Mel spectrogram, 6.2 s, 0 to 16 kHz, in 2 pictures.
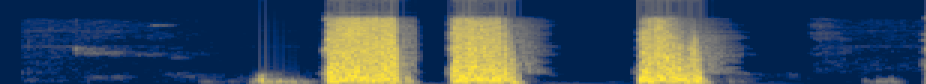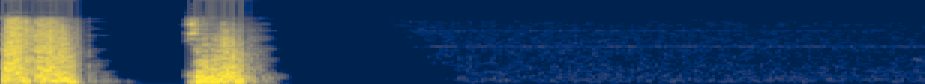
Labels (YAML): expert_labels:
- quality: poor
  cough_type: unknown
  dyspnea: false
  wheezing: false
  stridor: false
  choking: false
  congestion: false
  nothing: true
  diagnosis: healthy cough
  severity: pseudocough/healthy cough
- quality: poor
  cough_type: unknown
  dyspnea: false
  wheezing: false
  stridor: false
  choking: false
  congestion: false
  nothing: true
  diagnosis: upper respiratory tract infection
  severity: unknown
- quality: no cough present
  dyspnea: false
  wheezing: false
  stridor: false
  choking: false
  congestion: false
  nothing: false
- quality: poor
  cough_type: unknown
  dyspnea: false
  wheezing: false
  stridor: false
  choking: false
  congestion: false
  nothing: false
  severity: unknown
age: 24
gender: male
respiratory_condition: false
fever_muscle_pain: true
status: symptomatic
